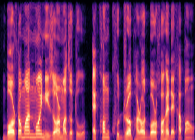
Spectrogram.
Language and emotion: Assamese, neutral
